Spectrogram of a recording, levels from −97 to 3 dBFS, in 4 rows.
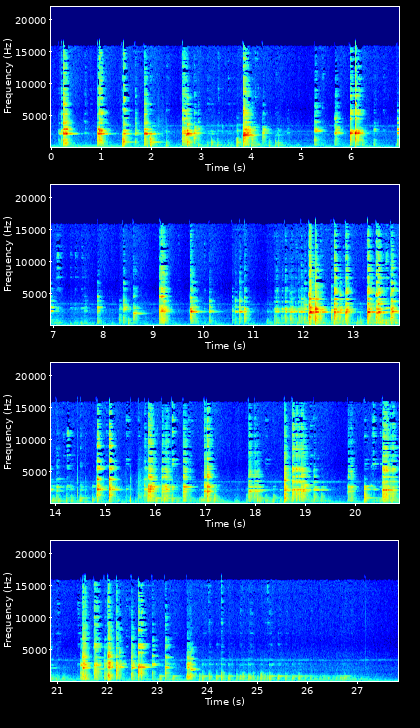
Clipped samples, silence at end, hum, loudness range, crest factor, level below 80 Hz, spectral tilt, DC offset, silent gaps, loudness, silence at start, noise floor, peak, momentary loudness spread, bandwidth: under 0.1%; 1.05 s; none; 12 LU; 24 dB; -62 dBFS; 1 dB/octave; under 0.1%; none; -20 LUFS; 0.15 s; -60 dBFS; -2 dBFS; 25 LU; 16.5 kHz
